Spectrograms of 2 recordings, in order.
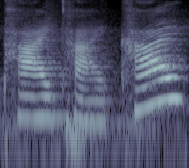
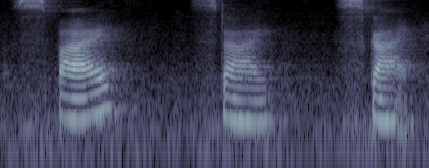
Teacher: if we put an s in front of ptk ptk are no longer aspirated but they are not voiced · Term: unaspirated, The aspiration is gone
